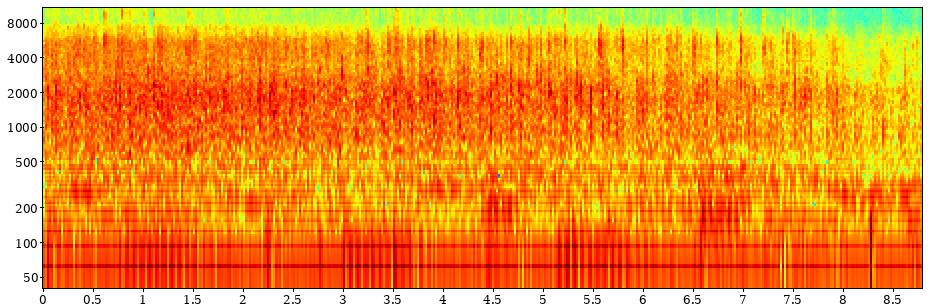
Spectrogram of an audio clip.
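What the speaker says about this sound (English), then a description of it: "Really give the Lord a good clap offering." Church congregation clapping at a Sunday evening service, sustained dense applause filling the room at steady loudness with a low hum underneath, easing slightly toward the end.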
